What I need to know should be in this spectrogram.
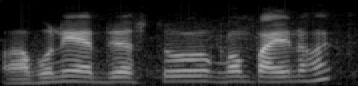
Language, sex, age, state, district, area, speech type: Assamese, male, 30-45, Assam, Biswanath, rural, spontaneous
